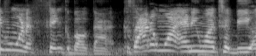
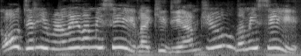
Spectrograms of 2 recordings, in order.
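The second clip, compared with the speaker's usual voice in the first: mock surprise; 8 semitones higher than usual. To the friend who claims [name] DM'd her, mock surprise. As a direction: call her bluff with exaggerated curiosity. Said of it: "So I'm like".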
